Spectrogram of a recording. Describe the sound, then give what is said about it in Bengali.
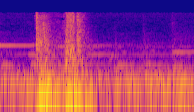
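Two heavy, dull thuds strike a door in quick succession, loud and booming, then a quieter steady background remains. “অদ্ভুত তো, কেউ নেই, তাহলে দরজায় শব্দ করলো কে?”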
